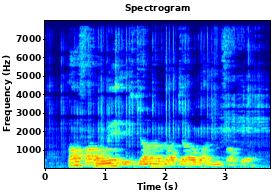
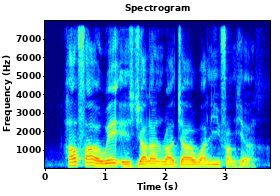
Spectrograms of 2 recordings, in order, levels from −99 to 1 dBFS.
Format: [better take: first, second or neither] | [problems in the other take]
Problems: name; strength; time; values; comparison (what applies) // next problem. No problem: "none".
second | noise reduction (classical method WPE with log-MMSE)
